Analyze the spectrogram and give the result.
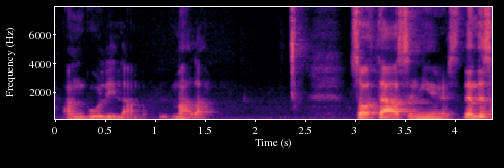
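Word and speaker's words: Angulimala: Anguli Lama, I said it wrong. Anguli Mala.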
